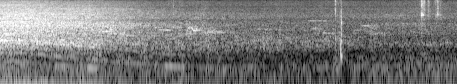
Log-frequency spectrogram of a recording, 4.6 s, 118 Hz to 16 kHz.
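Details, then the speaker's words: 1999 Mercedes-Benz ML320 with an intermittently failing starter, running on a hot day: quick clean rev that falls back to a quiet, steady idle with no misfire or rattle; the engine itself runs normally. "currently the car is running and um if you can hear it I can rev It Up"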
